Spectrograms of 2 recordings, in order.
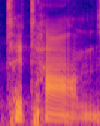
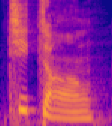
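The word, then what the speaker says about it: Titane: It's probably called Titan. – Spell it, and I might be able to help you. – T-I-T? Like tit? – Tit. – And then A-N-E, like Ain. – Titon. – Titon? – Maybe.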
